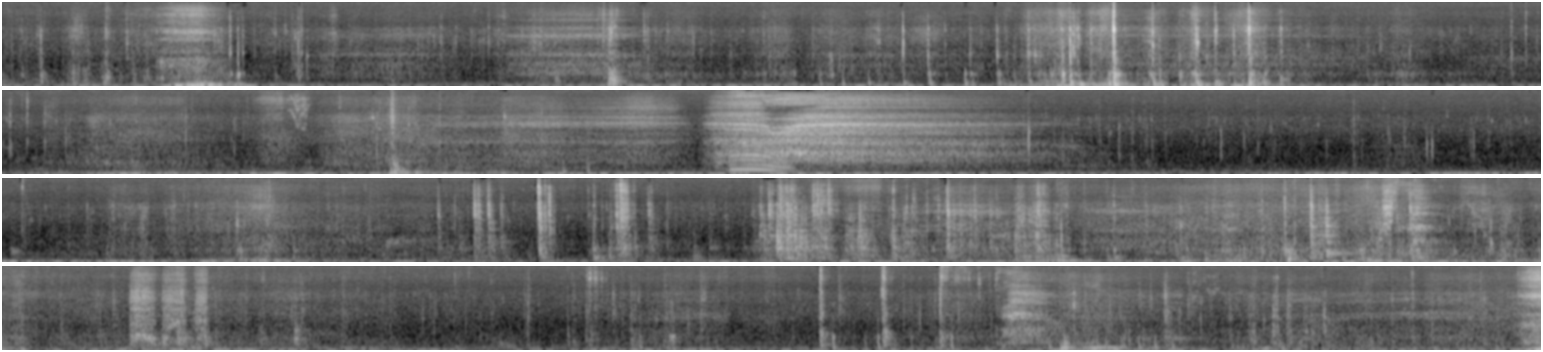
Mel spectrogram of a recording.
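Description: Intermittent knocks, thumps and scrapes on a plastic fishing kayak as a caught largemouth bass and a measuring board are handled. A brief sound that drops in pitch comes about eleven seconds in.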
